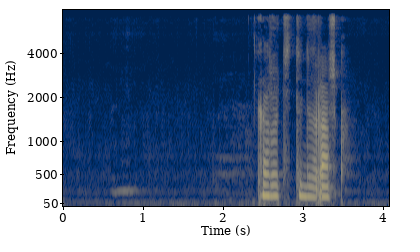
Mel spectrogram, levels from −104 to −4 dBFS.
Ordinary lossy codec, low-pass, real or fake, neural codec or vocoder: none; 7.2 kHz; fake; codec, 16 kHz in and 24 kHz out, 1.1 kbps, FireRedTTS-2 codec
